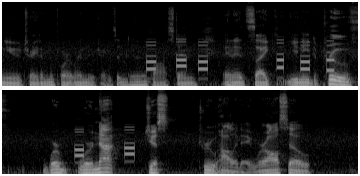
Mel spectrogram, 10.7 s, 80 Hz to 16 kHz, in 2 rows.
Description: DTMF, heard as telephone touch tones, dialled by hand, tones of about 100 ms, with speech in English. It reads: 404 842 730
